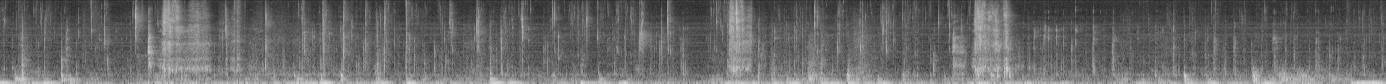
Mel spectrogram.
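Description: Close-miked chewing with many small wet mouth clicks as a man eats rice and dal makhani by hand, along with his fingers squishing the rice and dal together on the plate. Three louder hissy sounds stand out, about three, fifteen and twenty seconds in.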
